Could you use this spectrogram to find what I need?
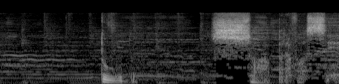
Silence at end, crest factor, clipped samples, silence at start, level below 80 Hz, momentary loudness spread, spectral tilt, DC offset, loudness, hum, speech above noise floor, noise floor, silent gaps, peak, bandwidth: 0 s; 20 dB; under 0.1%; 0.05 s; -62 dBFS; 24 LU; 0.5 dB/octave; under 0.1%; -16 LUFS; none; 20 dB; -45 dBFS; none; -2 dBFS; 11.5 kHz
